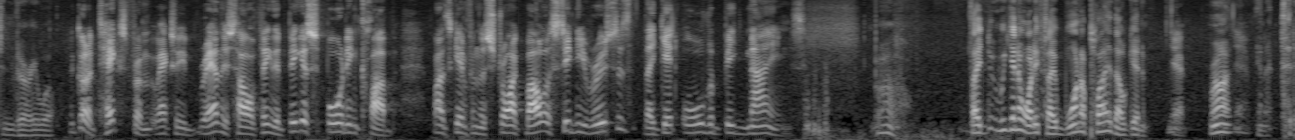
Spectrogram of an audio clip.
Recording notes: live from Terrigal Trojan rugby club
